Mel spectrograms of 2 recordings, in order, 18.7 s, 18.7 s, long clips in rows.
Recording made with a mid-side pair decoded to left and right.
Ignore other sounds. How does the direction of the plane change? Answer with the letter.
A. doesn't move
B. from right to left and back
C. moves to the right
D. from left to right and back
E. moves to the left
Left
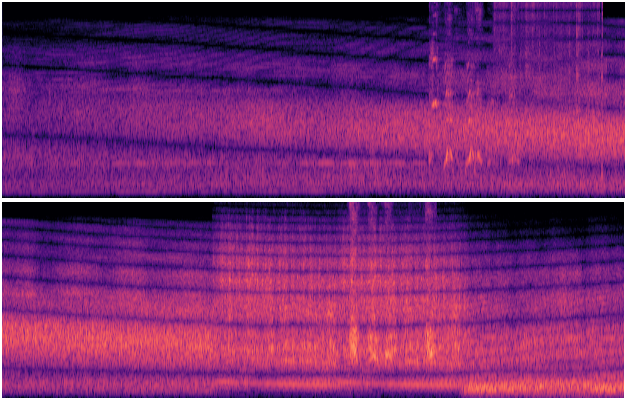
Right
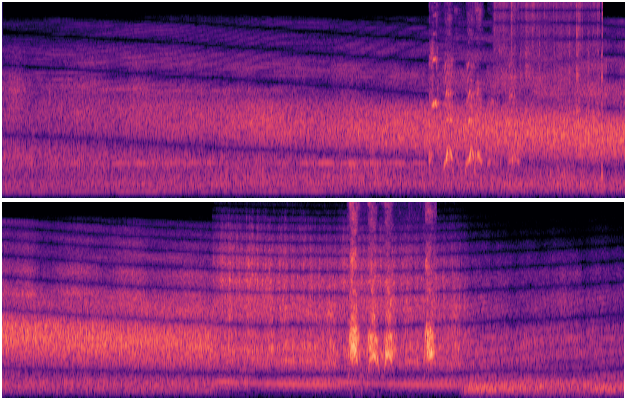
E.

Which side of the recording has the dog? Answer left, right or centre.
right.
